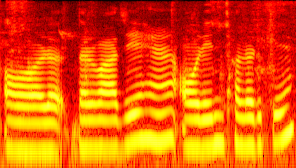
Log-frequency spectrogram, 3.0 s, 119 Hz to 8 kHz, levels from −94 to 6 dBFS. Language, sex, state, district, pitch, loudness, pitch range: Hindi, female, Bihar, Katihar, 205 Hz, -15 LUFS, 195-230 Hz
